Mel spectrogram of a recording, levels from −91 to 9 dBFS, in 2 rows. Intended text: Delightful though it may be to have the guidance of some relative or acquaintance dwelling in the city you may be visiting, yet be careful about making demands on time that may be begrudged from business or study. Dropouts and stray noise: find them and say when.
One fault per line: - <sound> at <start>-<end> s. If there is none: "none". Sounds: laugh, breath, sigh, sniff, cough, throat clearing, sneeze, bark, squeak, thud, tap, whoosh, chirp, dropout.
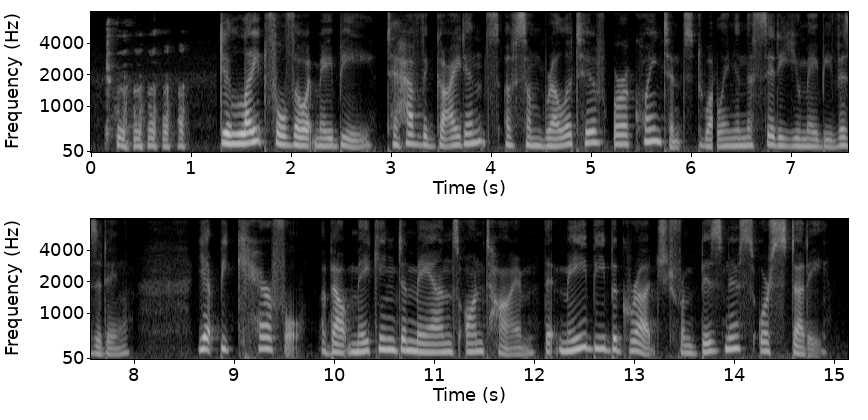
- laugh at 0.1-1.0 s
- dropout at 6.2-6.3 s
